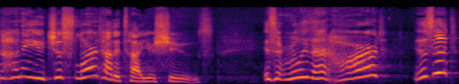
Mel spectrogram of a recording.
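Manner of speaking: high, soft, puzzled mom; puzzled mother. Retold or imitated. Mother gently questioning her crying son.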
